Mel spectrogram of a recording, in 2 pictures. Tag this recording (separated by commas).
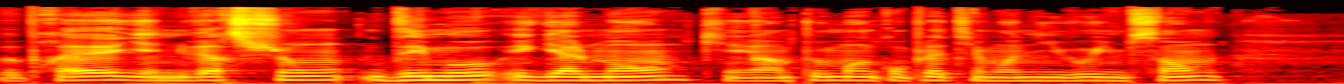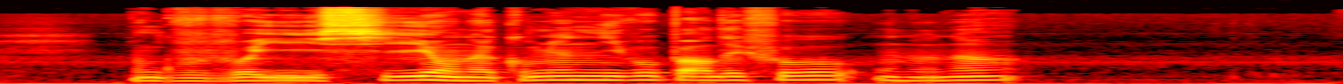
Speech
